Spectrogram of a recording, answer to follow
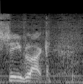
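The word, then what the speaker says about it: Scheivlak: to nothing this is shelak don't worry what you heard in F1 Esports it is pronounced shelac then we go into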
